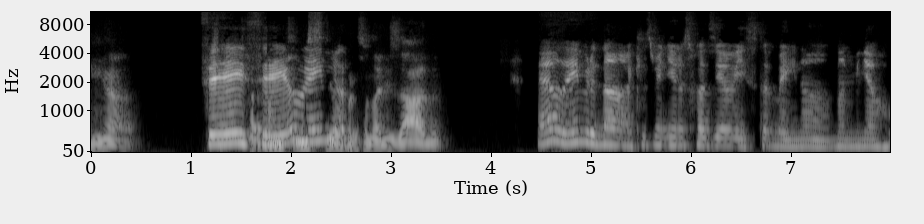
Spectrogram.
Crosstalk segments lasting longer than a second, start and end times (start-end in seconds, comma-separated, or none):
1.2-2.6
